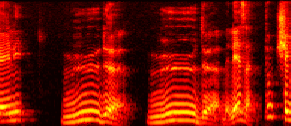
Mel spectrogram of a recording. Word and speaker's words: müde: A gente pronuncia ele müde, beleza?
